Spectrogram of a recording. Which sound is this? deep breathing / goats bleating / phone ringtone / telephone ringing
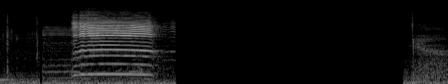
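goats bleating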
